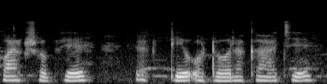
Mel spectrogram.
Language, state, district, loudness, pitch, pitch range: Bengali, Assam, Hailakandi, -16 LUFS, 180 Hz, 175-190 Hz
